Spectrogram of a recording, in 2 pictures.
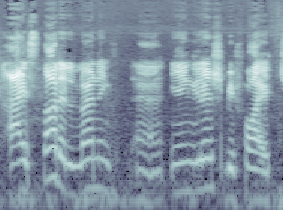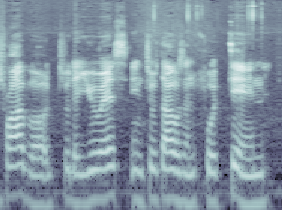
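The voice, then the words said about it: Non-native English accent. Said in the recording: “you can tell I'm still learning and improving, so hopefully people can hear my accent.”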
